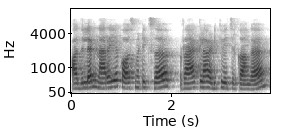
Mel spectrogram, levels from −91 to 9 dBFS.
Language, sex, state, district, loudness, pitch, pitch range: Tamil, female, Tamil Nadu, Nilgiris, -15 LUFS, 215 Hz, 195-230 Hz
